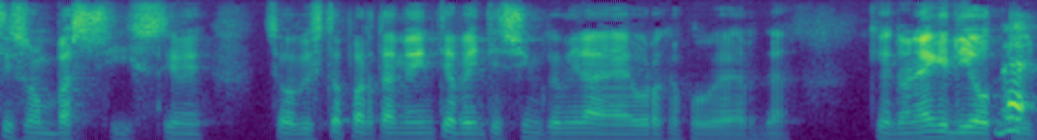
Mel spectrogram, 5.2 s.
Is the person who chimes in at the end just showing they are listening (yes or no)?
yes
